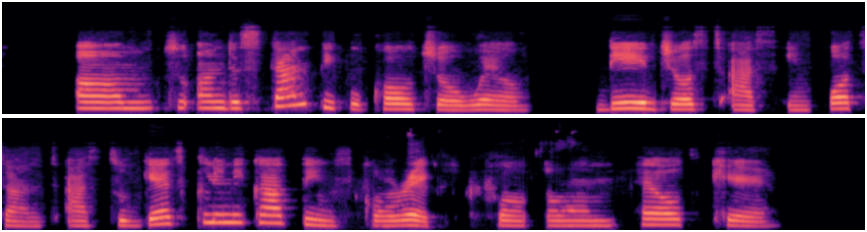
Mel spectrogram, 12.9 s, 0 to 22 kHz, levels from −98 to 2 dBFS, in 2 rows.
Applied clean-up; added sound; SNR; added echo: neural mask model Resemble Enhance denoiser.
